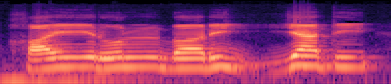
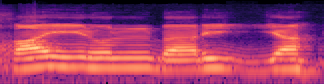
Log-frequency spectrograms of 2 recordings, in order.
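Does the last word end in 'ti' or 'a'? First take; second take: ti; a. First: The last word ends with a 'ti' sound. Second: The last word ends with an 'a' sound. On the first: The reciter continues without stopping. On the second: The reciter stops at this word.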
